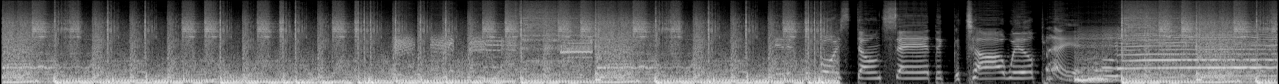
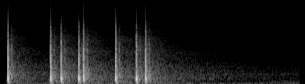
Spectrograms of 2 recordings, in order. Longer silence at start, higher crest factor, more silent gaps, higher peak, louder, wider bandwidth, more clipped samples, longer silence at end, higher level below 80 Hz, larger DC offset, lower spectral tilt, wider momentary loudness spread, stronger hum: about the same, 0 s vs 0.05 s; second, 12 dB vs 24 dB; neither; about the same, 0 dBFS vs 0 dBFS; first, -13 LUFS vs -22 LUFS; first, over 20 kHz vs 14 kHz; neither; second, 0 s vs 1.45 s; first, -18 dBFS vs -46 dBFS; neither; second, -5 dB/octave vs -6.5 dB/octave; second, 9 LU vs 13 LU; neither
